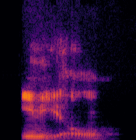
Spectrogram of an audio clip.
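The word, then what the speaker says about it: G-ænial: use a product dc it's pronounced inial uh g-c-a-e-n-i-a-l and it's very strong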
